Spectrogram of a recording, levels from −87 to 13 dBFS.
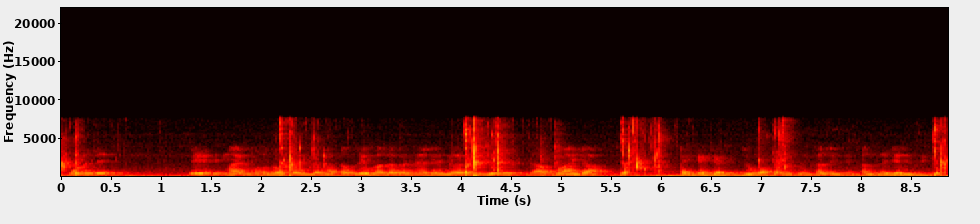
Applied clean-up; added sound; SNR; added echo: none; Splash, splatter; 2 dB; reverberation time 0.7 s.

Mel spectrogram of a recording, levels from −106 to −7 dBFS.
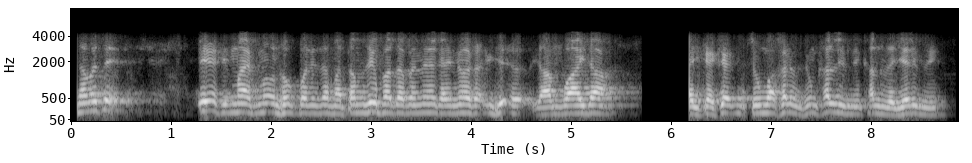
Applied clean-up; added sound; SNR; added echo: none; none; none; none.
